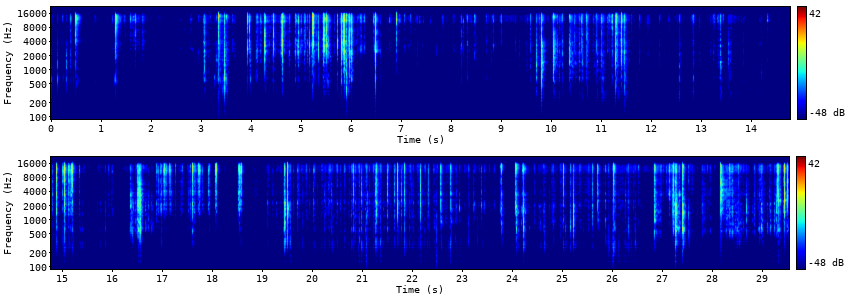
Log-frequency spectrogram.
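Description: Close-up hand-work sounds: scattered scrapes, clicks and rustling in bursts with short pauses between, and a longer stretch of steadier scraping a little past the middle.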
